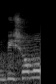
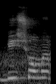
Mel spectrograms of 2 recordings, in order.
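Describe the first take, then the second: The two takes are said the same way.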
